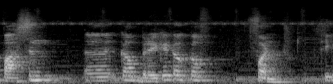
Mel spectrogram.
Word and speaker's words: Pfund: कब ब्रैकेट और कब फंड। ठीक है, कुछ लोग इसे पी फंड बोलते हैं और फुंड भी बोलते हैं। हिंदी में जो इसका प्रोनाउंसिएशन होता है वो फुंड होता है।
